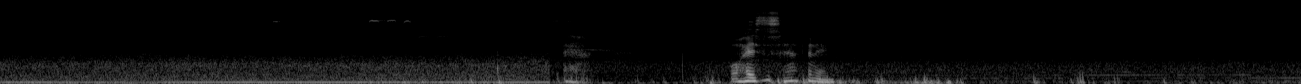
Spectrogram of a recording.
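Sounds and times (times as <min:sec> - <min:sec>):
high thin bird chirps: 0:02.6 - 0:04.6.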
